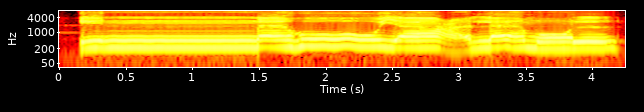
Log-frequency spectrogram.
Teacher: তাসদিদওয়ালা নুনের সাথে 3 সেকেন্ড পরিমাণ গুন্নাহ করে ধরে রাখব। এই গুন্নাহকে ওয়াজিব গুন্নাহ বলা হয়।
